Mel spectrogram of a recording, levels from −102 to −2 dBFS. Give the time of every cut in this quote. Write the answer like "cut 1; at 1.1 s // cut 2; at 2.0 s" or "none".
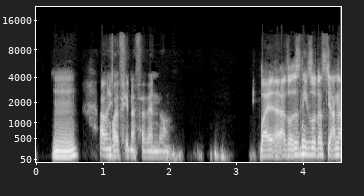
cut 1; at 1.1 s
